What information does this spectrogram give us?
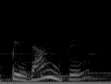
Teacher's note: En pedante, por ejemplo, esa intensidad, ese acento está en dan. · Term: acento prosódico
